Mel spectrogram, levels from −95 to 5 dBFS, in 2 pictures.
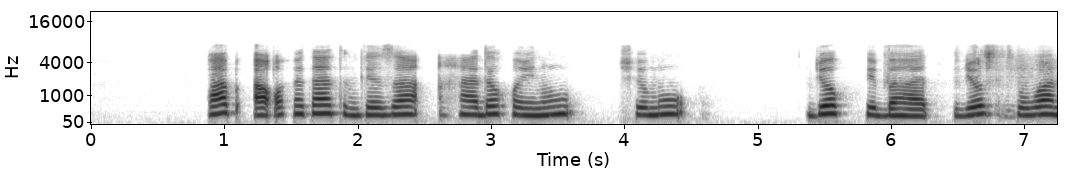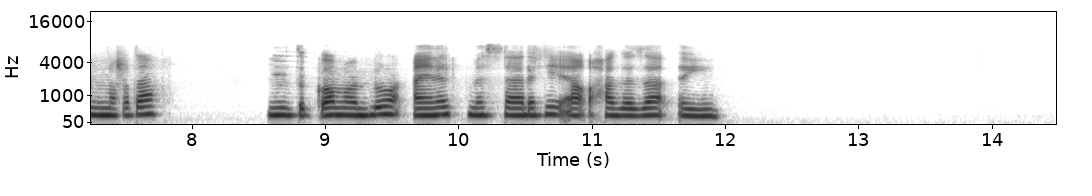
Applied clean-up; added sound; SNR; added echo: neural mask model DeepFilterNet 3.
